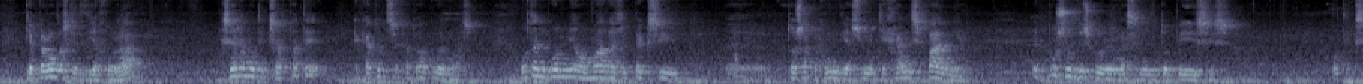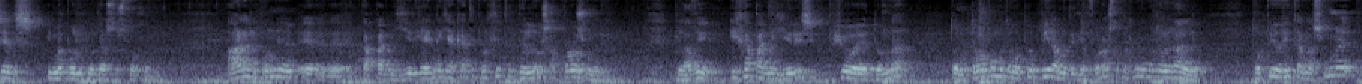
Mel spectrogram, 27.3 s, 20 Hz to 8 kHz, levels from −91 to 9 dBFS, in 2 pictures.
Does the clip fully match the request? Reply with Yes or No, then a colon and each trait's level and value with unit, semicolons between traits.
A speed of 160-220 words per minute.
Yes: average, 165 wpm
